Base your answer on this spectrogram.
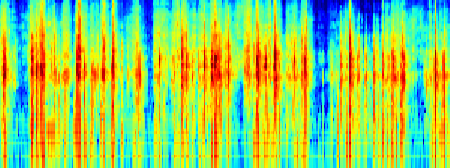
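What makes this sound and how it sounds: A small wooden box with wooden blocks inside is held in the hands and shaken. The blocks rattle in quick, dense bursts of sharp, bright clicks and knocks with brief pauses between them. Each click dies away almost at once, with no low end.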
